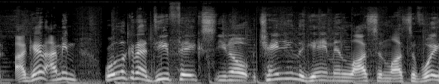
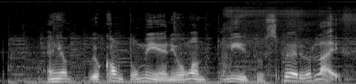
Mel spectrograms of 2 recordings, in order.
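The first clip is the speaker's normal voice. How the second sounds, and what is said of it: Godfather-style villain voice. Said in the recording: “Think of it like the Godfather ... That's like the villain voice of...”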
